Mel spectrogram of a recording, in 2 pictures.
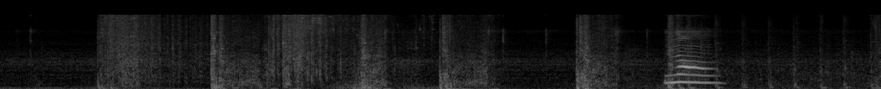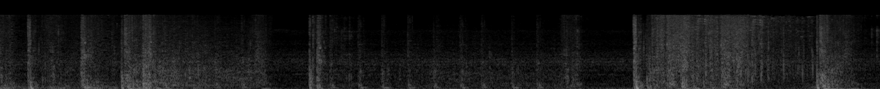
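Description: A pickaxe strikes hard surfaces again and again.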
